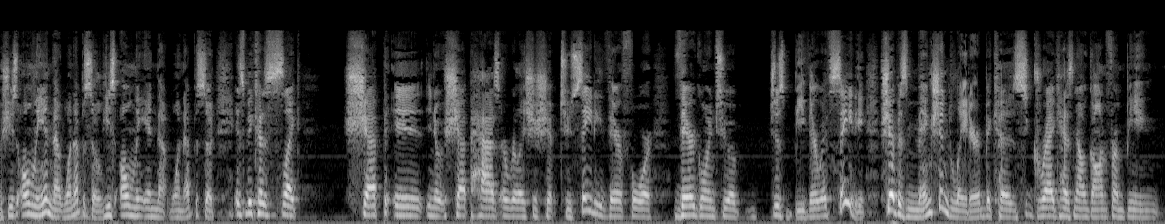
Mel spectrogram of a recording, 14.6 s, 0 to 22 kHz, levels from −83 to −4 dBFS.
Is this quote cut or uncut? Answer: cut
